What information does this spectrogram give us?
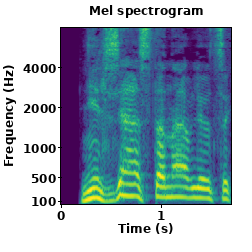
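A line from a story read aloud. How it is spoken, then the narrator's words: Shouting. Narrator (Russian): кричал Селенг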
